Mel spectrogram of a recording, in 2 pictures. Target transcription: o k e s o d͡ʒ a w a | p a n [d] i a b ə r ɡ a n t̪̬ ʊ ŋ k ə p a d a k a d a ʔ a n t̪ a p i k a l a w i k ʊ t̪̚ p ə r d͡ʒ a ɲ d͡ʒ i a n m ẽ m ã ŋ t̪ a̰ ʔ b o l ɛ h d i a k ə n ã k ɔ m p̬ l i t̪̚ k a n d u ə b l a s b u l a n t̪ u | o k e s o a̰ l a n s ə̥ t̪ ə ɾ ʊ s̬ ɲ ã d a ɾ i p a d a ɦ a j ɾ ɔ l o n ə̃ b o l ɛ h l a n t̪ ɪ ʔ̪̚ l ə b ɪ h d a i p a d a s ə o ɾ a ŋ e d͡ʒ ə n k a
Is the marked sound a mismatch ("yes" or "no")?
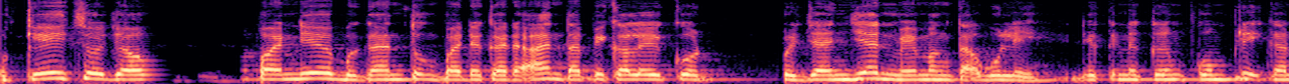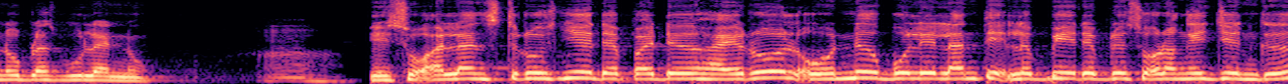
no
